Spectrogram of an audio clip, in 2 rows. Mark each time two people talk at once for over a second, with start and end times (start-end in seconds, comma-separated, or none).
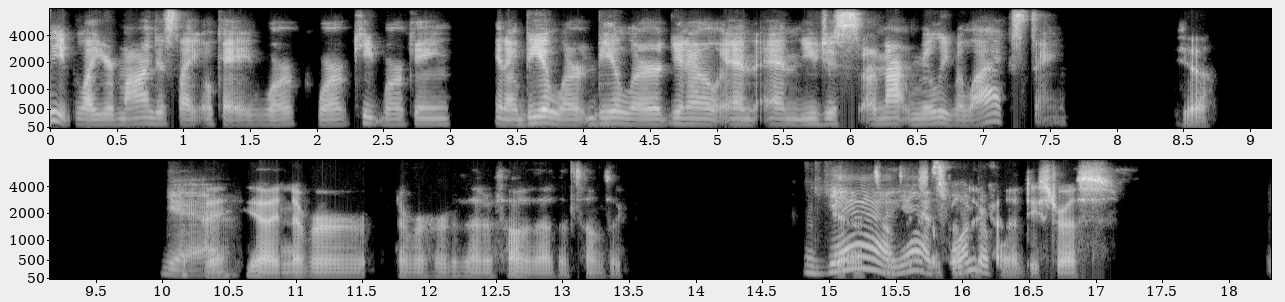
15.0-16.4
